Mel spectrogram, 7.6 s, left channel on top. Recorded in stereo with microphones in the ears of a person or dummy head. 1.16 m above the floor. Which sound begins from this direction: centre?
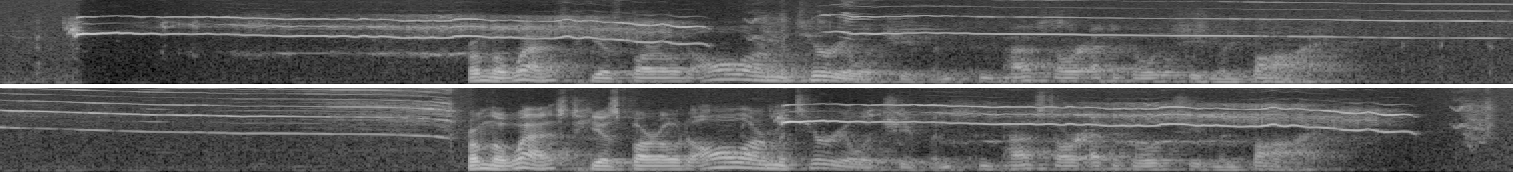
A man speaking, at 2.4 s.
